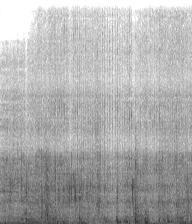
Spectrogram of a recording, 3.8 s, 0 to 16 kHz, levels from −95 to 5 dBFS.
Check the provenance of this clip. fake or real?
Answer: fake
